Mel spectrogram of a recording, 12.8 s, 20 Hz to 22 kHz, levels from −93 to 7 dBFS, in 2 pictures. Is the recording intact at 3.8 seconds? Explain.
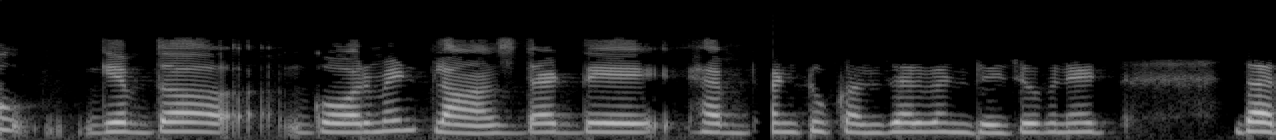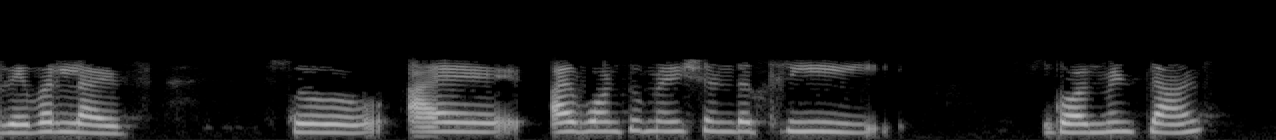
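No. At 3.8 s the sound falls into a handover gap lasting from 3.74 to 3.86 s, about 120 ms. The call was being moved from one network to another, and no speech frames reached the receiver during the switch. The sound fades out within a few tens of milliseconds and stays silent until the new link comes up. On a waveform this shows as a flat line a little over a tenth of a second long. On a spectrogram it is a blank vertical strip across all frequencies.

When the sound resumes at 3.86 s, the call has fallen back to narrowband and stays that way to the end. Before the gap, the HD Voice quality points to AMR-WB at a high rate, around 23.85 kbit/s. Afterwards, the duller, rougher sound fits an older narrowband codec such as AMR-NB at about 7.4 kbit/s. Nothing above 4 kHz survives, so the spectrogram shows energy up to about 7 kHz before the gap and a sharp ceiling at 4 kHz after it. 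The waveform looks smoother because the fine high-frequency detail is gone.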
